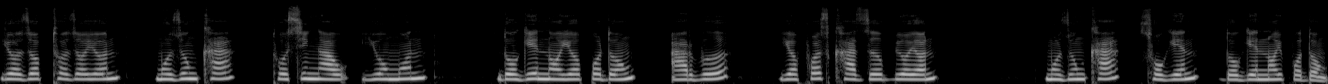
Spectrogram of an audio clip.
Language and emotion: Bodo, neutral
